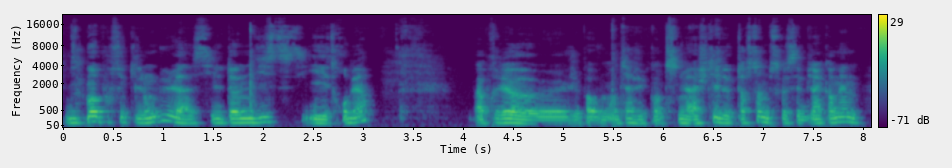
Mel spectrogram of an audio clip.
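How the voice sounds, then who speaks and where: A man's voice: on the low side, fairly quick, mellow. A young man from the north of France with a northern French accent, chatting casually about his manga collection, rambling with lots of fillers and slang. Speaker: manga vlogger. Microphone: phone camera. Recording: phone recording with faint hiss.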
